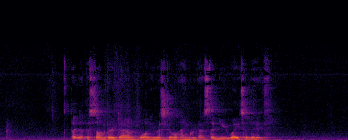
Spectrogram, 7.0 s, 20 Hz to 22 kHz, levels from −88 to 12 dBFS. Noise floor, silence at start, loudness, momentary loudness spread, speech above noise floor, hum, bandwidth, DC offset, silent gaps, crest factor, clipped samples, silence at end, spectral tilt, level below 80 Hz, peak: -60 dBFS; 1.45 s; -30 LUFS; 8 LU; 31 dB; none; 13.5 kHz; under 0.1%; none; 16 dB; under 0.1%; 1.55 s; -7 dB/octave; -64 dBFS; -16 dBFS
